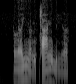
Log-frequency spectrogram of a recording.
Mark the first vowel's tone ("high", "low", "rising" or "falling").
rising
